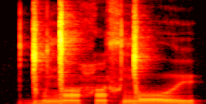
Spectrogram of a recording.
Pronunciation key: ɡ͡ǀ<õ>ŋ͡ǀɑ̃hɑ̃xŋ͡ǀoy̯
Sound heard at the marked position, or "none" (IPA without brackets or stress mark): õ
